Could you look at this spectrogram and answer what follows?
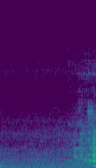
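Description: A one-piece toilet flushes gently, a soft steady rush of water that swells toward the end, quiet and close with no voices.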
